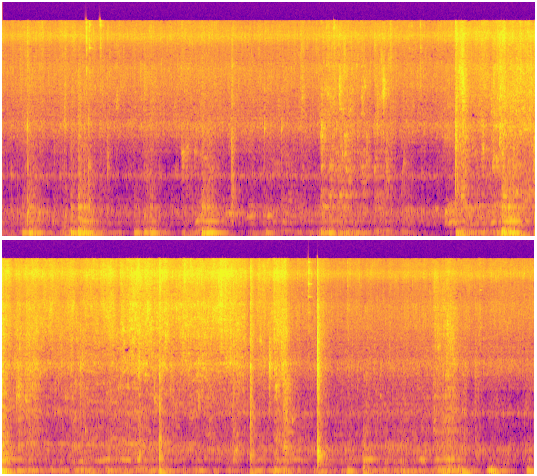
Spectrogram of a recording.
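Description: Thick curry bubbling and sizzling in an open aluminium pressure cooker, with irregular low pops and a stretch of louder hissing about halfway through. A few sharp clinks of a spoon or bowl.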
